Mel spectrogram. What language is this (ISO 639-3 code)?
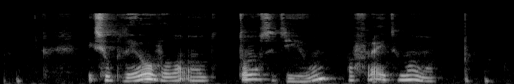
fry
